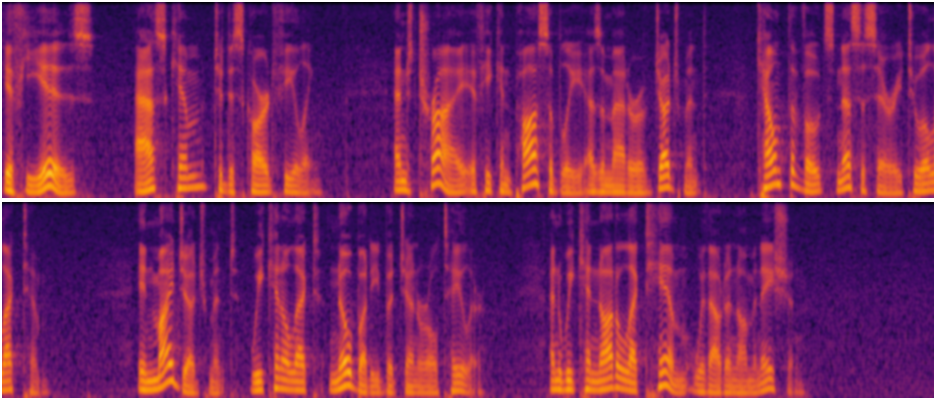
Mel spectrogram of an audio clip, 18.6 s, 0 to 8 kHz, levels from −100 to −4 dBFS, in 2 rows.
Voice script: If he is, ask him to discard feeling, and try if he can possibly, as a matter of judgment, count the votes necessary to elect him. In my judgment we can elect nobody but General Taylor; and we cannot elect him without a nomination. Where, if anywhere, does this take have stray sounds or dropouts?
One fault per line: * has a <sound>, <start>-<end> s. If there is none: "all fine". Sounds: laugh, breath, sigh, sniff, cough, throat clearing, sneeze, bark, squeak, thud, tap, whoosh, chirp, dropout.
all fine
